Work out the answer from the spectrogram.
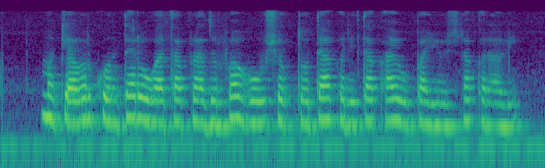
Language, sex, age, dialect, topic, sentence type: Marathi, male, 31-35, Northern Konkan, agriculture, question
